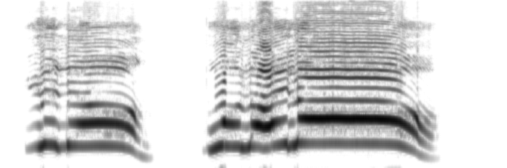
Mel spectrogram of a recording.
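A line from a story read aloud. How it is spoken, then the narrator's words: Loud shout. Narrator (Chinese): 他大喊一声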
